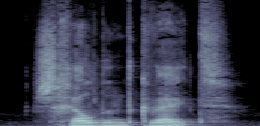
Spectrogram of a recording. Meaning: inflection of kwijtschelden: 1. plural present indicative 2. plural present subjunctive
- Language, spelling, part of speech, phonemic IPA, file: Dutch, schelden kwijt, verb, /ˈsxɛldə(n) ˈkwɛit/, Nl-schelden kwijt.ogg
